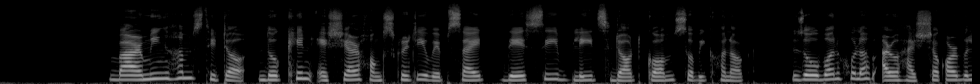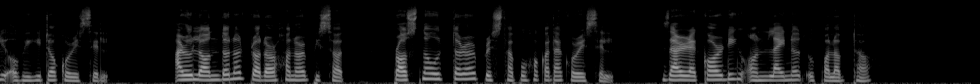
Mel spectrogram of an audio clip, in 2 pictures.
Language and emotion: Assamese, neutral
